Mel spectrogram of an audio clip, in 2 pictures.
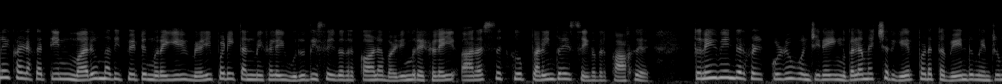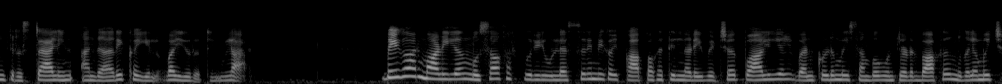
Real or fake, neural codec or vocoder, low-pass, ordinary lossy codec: fake; codec, 16 kHz, 1 kbps, FunCodec, trained on Chinese and English, 50 frames a second; none; none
